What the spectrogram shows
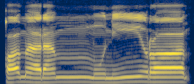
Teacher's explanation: یہاں پہ را کے اوپر 2 زبر تنوین ہے، بعد میں میم، تو ہم نے ادغام مع الغنہ، ادغام بھی کرنا ہے، غنہ بھی کرنا ہے۔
